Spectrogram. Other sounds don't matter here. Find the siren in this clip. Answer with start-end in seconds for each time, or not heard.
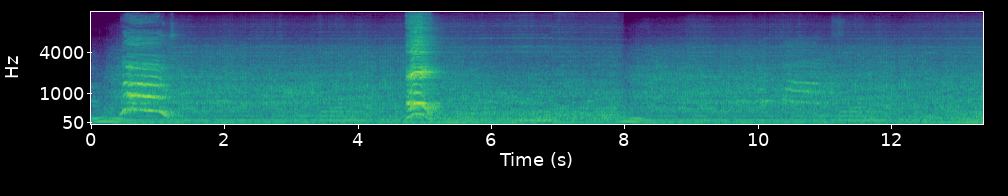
not heard.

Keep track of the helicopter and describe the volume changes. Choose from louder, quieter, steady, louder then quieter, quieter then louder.
steady.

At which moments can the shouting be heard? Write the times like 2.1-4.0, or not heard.
0.4-1.2, 4.7-5.2, 9.9-11.1.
